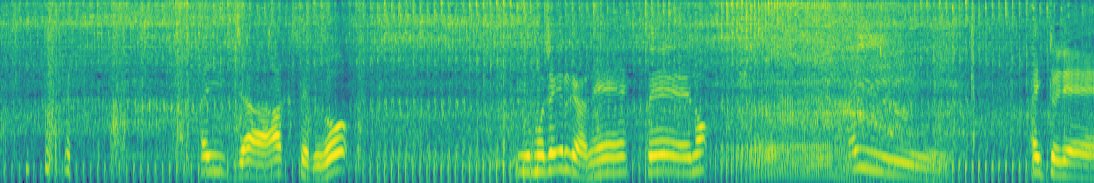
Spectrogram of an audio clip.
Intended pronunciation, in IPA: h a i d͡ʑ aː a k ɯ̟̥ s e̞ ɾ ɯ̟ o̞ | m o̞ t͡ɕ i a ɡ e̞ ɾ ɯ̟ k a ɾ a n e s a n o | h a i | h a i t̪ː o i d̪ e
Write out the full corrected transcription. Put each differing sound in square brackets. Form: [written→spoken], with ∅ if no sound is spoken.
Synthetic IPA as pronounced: h a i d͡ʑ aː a k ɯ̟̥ s e̞ ɾ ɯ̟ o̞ | m o̞ t͡ɕ i a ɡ e̞ ɾ ɯ̟ k a ɾ a n e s [a→e] n o | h a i | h a i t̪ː o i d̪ e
